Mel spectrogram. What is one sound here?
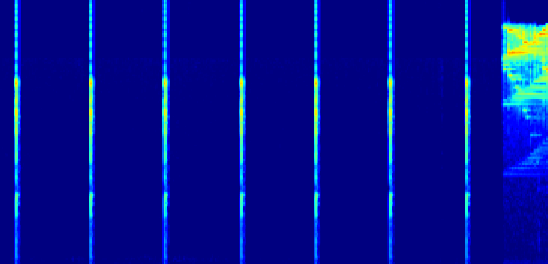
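A countdown timer ticks once a second.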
